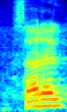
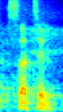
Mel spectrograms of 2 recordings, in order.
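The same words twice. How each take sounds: First: "Sarel" with T tapped like R; tapped pronunciation. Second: "satel" with a true T; clear-T pronunciation. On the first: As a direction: say "Sarel" with a quick R in the middle. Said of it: "pour certains anglophones". (« Sarel » avec le t comme un r) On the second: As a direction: say "satel" as "sa-tel", T fully sounded. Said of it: "pour certains anglophones, ils prononcent". (« satel » avec un t bien net) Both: Shown as a demonstration.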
